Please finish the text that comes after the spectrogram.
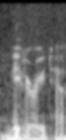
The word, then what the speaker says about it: Viverito: Gard how do you say your last name vivito vivito I like that nice good great Italian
